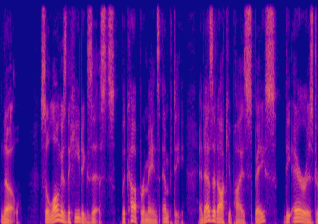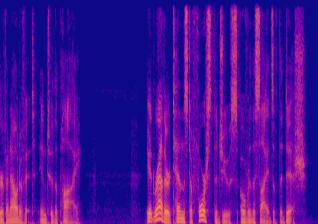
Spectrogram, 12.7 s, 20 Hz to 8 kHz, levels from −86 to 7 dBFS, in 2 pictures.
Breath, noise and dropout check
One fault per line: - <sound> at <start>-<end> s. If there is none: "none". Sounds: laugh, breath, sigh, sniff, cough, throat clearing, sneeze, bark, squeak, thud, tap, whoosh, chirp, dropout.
none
